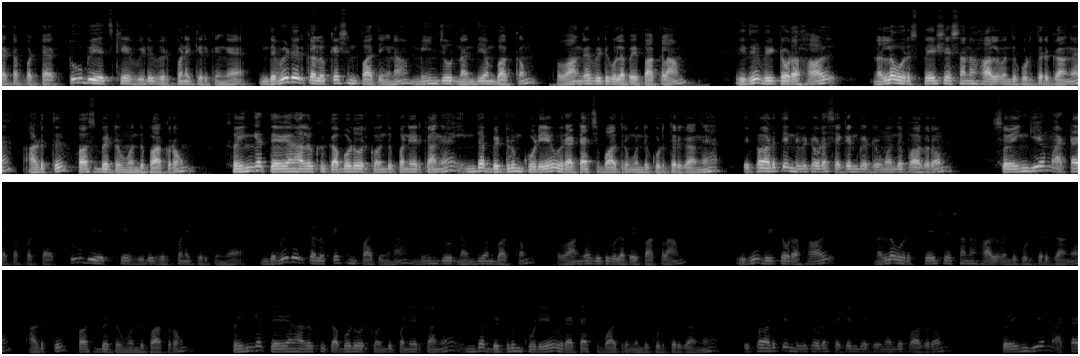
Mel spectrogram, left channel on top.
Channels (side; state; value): right; quieter; 25.9 dB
